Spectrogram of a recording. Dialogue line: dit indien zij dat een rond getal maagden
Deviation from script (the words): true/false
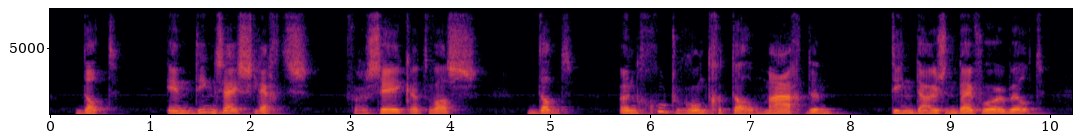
true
